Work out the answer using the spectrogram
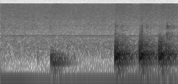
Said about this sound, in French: On frappe à la porte.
